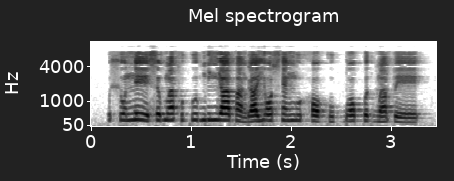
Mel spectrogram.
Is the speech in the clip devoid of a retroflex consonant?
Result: yes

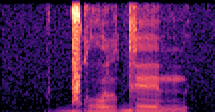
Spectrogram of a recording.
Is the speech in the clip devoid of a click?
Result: no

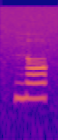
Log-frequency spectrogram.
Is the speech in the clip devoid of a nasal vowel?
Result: yes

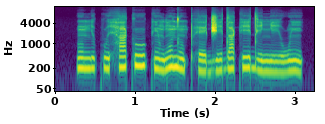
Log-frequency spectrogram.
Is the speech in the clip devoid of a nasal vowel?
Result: no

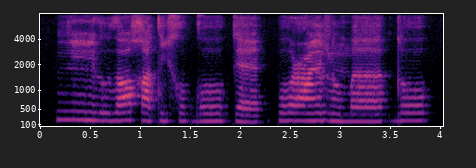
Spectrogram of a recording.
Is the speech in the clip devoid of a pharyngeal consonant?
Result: no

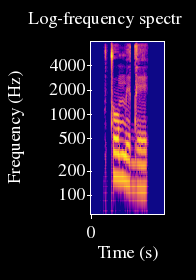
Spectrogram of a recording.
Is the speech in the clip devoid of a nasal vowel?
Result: yes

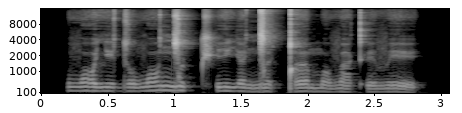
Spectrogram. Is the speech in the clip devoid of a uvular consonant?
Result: yes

